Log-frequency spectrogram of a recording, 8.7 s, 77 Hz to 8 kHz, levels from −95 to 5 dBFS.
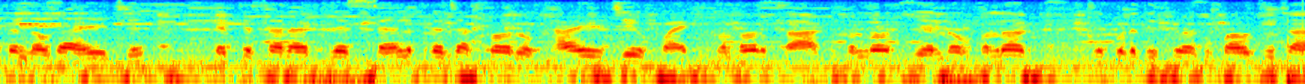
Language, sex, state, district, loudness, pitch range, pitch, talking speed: Odia, male, Odisha, Malkangiri, -15 LUFS, 110-120 Hz, 115 Hz, 145 wpm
